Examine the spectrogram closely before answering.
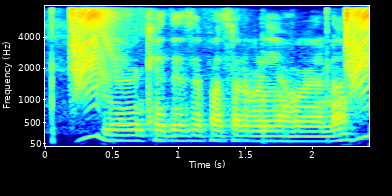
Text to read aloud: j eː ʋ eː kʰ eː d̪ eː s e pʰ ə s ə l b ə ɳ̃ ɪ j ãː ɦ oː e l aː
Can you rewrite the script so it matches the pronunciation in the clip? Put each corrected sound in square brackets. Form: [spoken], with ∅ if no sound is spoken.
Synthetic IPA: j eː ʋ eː kʰ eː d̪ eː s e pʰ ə s ə l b ə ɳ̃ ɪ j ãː ɦ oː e l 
